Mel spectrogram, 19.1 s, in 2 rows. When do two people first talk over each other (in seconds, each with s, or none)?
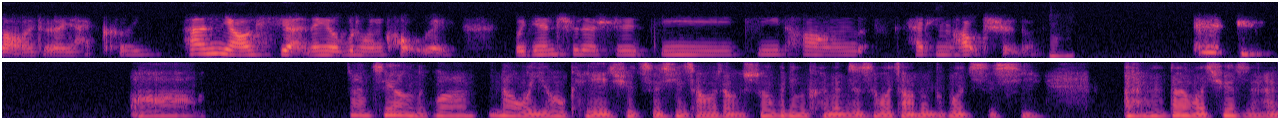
none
